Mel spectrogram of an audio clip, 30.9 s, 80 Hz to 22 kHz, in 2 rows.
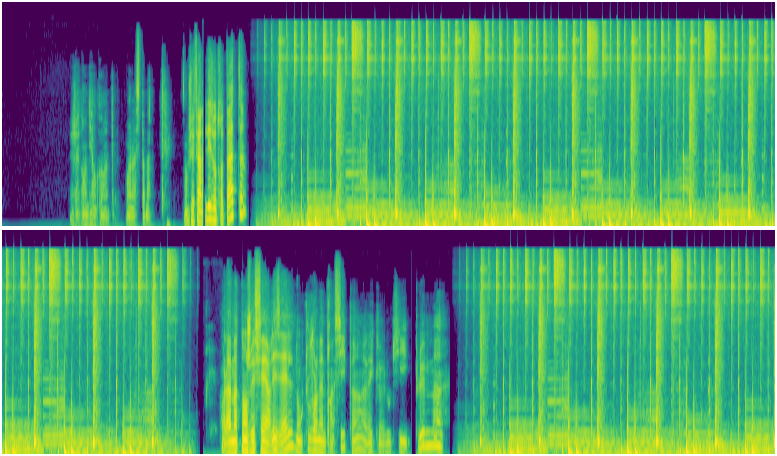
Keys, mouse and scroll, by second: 1.7 shift+click, 2.8 F1, 3.9 middle click, 5.1 click, 5.4 click, 5.6 click, 5.9 click, 6.1 click, 6.3 click, 6.5 click, 6.6 click, 6.9 Return, 8.0 shift+click, 8.0 shift+click, 8.1 shift+click, 8.2 shift+click, 8.4 shift+click, 8.5 shift+click, 8.5 shift+click, 8.6 shift+click, 8.7 shift+click, 8.8 shift+click, 8.9 shift+click, 9.0 shift+click, 9.0 shift+click, 9.2 middle click, 9.3 shift+click, 9.4 shift+click, 9.6 click, 9.8 middle click, 10.2 click, 10.3 middle click, 10.4 F2, 10.7 click, 11.0 click, 11.2 middle click, 11.4 click, 11.6 middle click, 11.9 click, 12.2 middle click, 12.6 click, 12.9 click, 13.2 click, 13.4 click, 13.6 click, 14.0 click, 14.6 Return, 15.1 click, 15.6 shift+F2, 16.0 shift+click, 16.1 shift+click, 16.2 shift+click, 16.2 shift+click, 16.3 shift+click, 16.5 shift+click, 16.6 shift+click, 16.7 shift+click, 17.0 F2, 17.2 click, 17.4 middle click, 17.8 click, 18.0 middle click, 18.2 click, 18.4 click, 18.6 F1, 18.8 middle click, 18.9 middle click, 19.0 drag, 19.3 middle click, 21.5 middle click, 21.8 middle click, 23.6 click, 23.9 middle click, 24.5 click, 25.0 click, 25.4 click, 25.6 click, 25.9 click, 26.1 Return, 26.5 click, 26.8 click, 27.4 drag, 28.3 click, 28.6 drag, 29.6 click.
